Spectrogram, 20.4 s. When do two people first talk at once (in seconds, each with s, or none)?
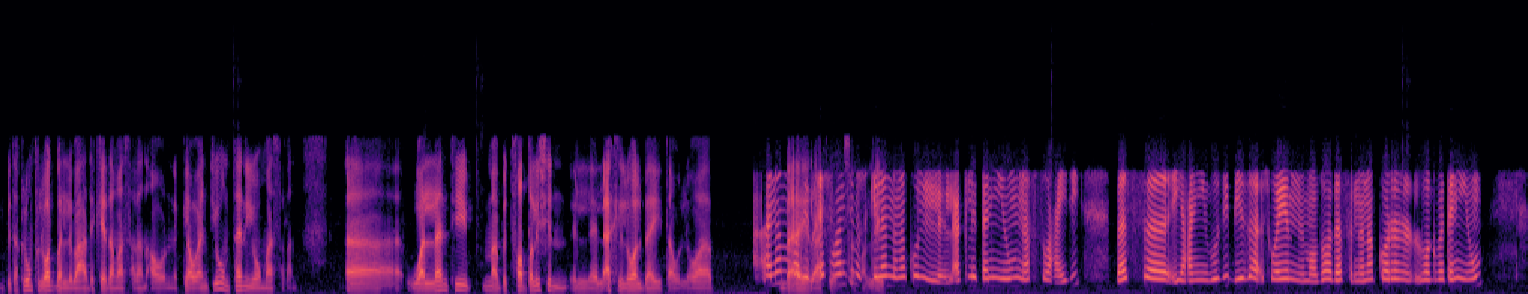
10.4 s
